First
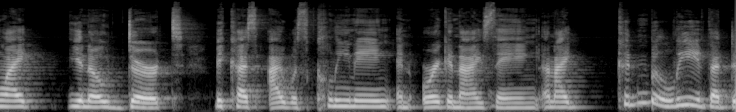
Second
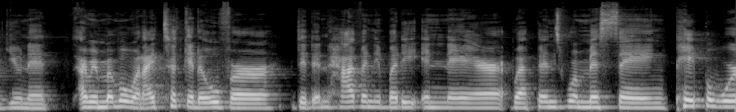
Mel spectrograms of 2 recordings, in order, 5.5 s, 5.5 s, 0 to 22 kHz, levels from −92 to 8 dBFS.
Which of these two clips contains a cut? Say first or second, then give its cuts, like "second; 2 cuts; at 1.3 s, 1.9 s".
first; 1 cut; at 4.1 s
